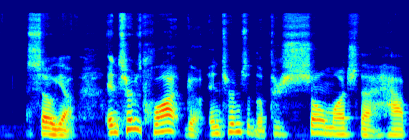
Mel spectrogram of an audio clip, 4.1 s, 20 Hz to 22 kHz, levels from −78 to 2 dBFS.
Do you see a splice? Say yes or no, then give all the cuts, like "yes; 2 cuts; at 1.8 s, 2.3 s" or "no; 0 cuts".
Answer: yes; 4 cuts; at 1.0 s, 1.4 s, 2.0 s, 2.7 s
